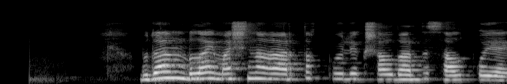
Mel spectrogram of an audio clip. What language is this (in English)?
Kazakh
